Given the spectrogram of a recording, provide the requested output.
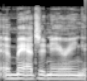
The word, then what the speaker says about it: Imagineering: imagineering, as you said. And am I saying that right? – Yes. – Imagineering, yes. As you said.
